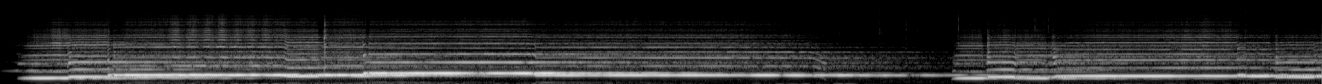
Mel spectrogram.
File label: Song Key D sample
